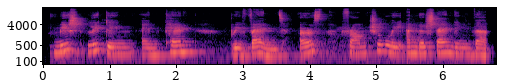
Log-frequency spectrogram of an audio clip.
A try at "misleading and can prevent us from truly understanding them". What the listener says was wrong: Just slow down. Slow down. Open your mouth a little bit more.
